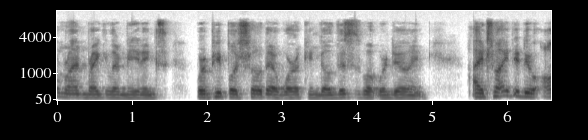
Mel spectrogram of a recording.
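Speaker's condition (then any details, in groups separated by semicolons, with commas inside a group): Cerebral palsy; could not talk until age 12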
